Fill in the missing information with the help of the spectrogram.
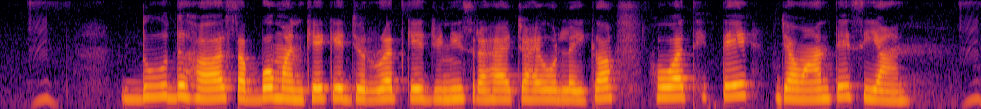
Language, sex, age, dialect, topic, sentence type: Chhattisgarhi, female, 31-35, Western/Budati/Khatahi, agriculture, statement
